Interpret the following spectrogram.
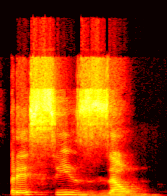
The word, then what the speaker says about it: precisão: In Portuguese, we have one S between two vowels and we pronounce precisão. Precisão with a Z sound.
